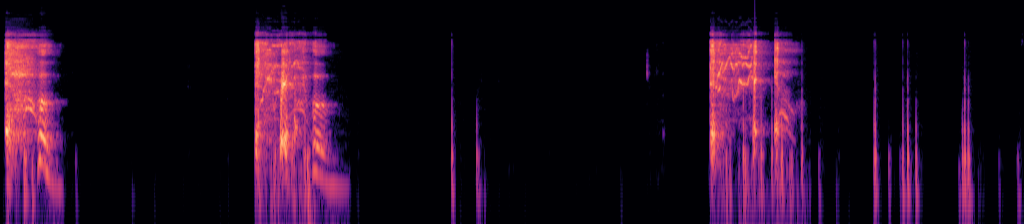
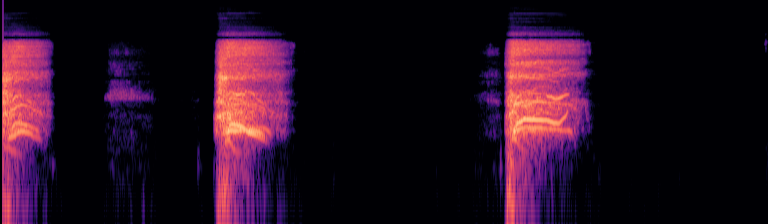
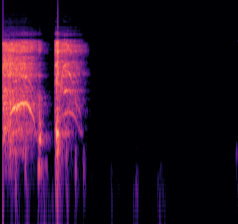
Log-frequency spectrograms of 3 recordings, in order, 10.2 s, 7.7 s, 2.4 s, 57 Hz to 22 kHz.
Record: {
  "three_cough_length": "10.2 s",
  "three_cough_amplitude": 32768,
  "three_cough_signal_mean_std_ratio": 0.29,
  "exhalation_length": "7.7 s",
  "exhalation_amplitude": 31199,
  "exhalation_signal_mean_std_ratio": 0.36,
  "cough_length": "2.4 s",
  "cough_amplitude": 32767,
  "cough_signal_mean_std_ratio": 0.39,
  "survey_phase": "beta (2021-08-13 to 2022-03-07)",
  "age": "45-64",
  "gender": "Female",
  "wearing_mask": "No",
  "symptom_none": true,
  "smoker_status": "Never smoked",
  "respiratory_condition_asthma": false,
  "respiratory_condition_other": false,
  "recruitment_source": "REACT",
  "submission_delay": "2 days",
  "covid_test_result": "Negative",
  "covid_test_method": "RT-qPCR"
}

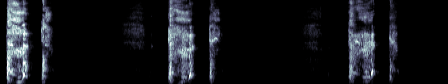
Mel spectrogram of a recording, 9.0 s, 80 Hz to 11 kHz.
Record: {
  "three_cough_length": "9.0 s",
  "three_cough_amplitude": 32755,
  "three_cough_signal_mean_std_ratio": 0.29,
  "survey_phase": "beta (2021-08-13 to 2022-03-07)",
  "age": "18-44",
  "gender": "Female",
  "wearing_mask": "No",
  "symptom_none": true,
  "smoker_status": "Never smoked",
  "respiratory_condition_asthma": false,
  "respiratory_condition_other": false,
  "recruitment_source": "REACT",
  "submission_delay": "2 days",
  "covid_test_result": "Negative",
  "covid_test_method": "RT-qPCR"
}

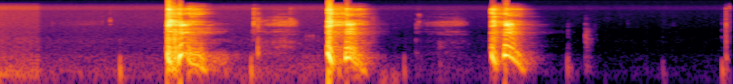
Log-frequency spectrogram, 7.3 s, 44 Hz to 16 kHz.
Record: {
  "three_cough_length": "7.3 s",
  "three_cough_amplitude": 26028,
  "three_cough_signal_mean_std_ratio": 0.25,
  "survey_phase": "beta (2021-08-13 to 2022-03-07)",
  "age": "45-64",
  "gender": "Male",
  "wearing_mask": "No",
  "symptom_none": true,
  "smoker_status": "Never smoked",
  "respiratory_condition_asthma": false,
  "respiratory_condition_other": false,
  "recruitment_source": "REACT",
  "submission_delay": "1 day",
  "covid_test_result": "Negative",
  "covid_test_method": "RT-qPCR"
}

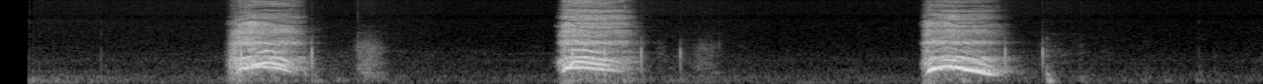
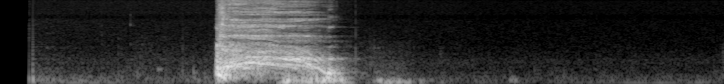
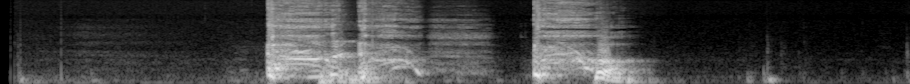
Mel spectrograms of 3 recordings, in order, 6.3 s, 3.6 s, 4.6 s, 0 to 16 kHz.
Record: {
  "exhalation_length": "6.3 s",
  "exhalation_amplitude": 30716,
  "exhalation_signal_mean_std_ratio": 0.34,
  "cough_length": "3.6 s",
  "cough_amplitude": 32767,
  "cough_signal_mean_std_ratio": 0.35,
  "three_cough_length": "4.6 s",
  "three_cough_amplitude": 32768,
  "three_cough_signal_mean_std_ratio": 0.43,
  "survey_phase": "beta (2021-08-13 to 2022-03-07)",
  "age": "18-44",
  "gender": "Male",
  "wearing_mask": "No",
  "symptom_cough_any": true,
  "symptom_runny_or_blocked_nose": true,
  "symptom_sore_throat": true,
  "symptom_fatigue": true,
  "symptom_onset": "4 days",
  "smoker_status": "Ex-smoker",
  "respiratory_condition_asthma": true,
  "respiratory_condition_other": false,
  "recruitment_source": "REACT",
  "submission_delay": "1 day",
  "covid_test_result": "Negative",
  "covid_test_method": "RT-qPCR"
}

